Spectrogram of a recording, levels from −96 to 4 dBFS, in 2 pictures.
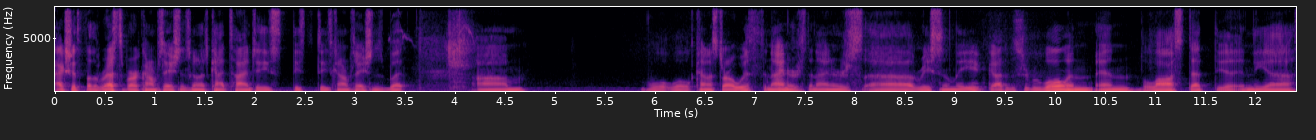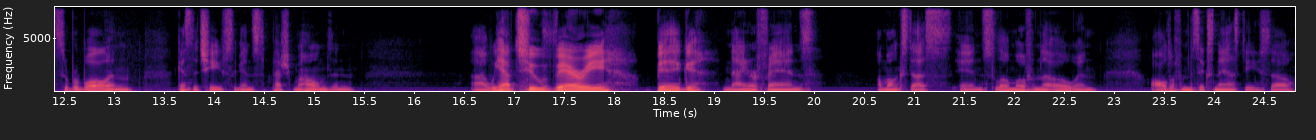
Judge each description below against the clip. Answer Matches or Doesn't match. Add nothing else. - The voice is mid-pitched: Doesn't match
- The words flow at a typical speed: Matches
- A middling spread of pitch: Doesn't match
